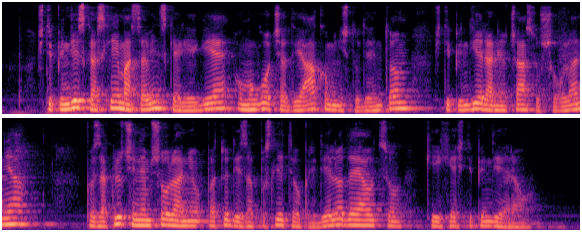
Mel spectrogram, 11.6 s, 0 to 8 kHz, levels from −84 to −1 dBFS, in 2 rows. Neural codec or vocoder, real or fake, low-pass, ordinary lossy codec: none; real; 7.2 kHz; Opus, 24 kbps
